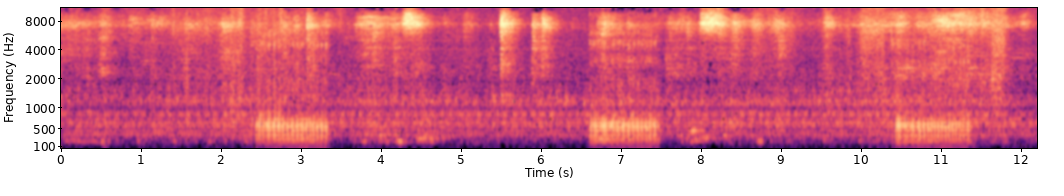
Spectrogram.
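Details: French bulldog snoring: three long, loud rasping snores at about 2.5, 6.7 and 10.5 seconds, each lasting under a second, with quieter wheezy breaths in between.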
